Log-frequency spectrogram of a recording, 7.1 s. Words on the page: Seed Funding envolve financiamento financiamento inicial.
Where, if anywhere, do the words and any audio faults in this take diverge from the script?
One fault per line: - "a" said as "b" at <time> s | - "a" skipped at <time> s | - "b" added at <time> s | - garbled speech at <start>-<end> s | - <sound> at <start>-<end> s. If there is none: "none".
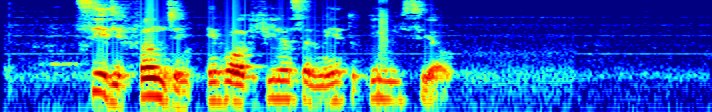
- "financiamento" skipped at 3.6 s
